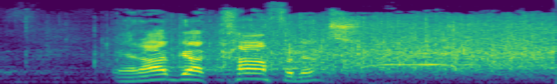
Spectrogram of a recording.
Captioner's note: applause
